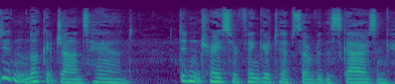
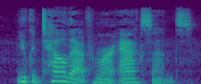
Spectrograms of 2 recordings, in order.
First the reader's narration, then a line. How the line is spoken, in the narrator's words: Rodney scoffed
